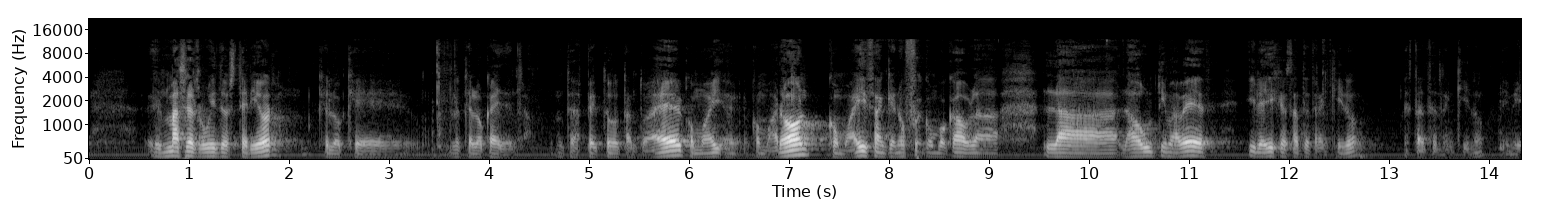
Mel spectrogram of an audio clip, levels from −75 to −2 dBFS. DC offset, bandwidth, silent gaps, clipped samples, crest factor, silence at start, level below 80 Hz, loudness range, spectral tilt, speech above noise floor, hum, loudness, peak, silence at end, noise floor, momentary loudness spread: under 0.1%; 12.5 kHz; none; under 0.1%; 24 dB; 0.6 s; -64 dBFS; 12 LU; -5 dB/octave; 26 dB; 50 Hz at -60 dBFS; -23 LUFS; 0 dBFS; 0 s; -50 dBFS; 21 LU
